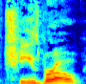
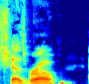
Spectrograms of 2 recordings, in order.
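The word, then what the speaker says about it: Chesebro: You know, Sidney Powell and Kenneth Cheesebro. By the way, I found out that his last name is pronounced Chesbro, actually.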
